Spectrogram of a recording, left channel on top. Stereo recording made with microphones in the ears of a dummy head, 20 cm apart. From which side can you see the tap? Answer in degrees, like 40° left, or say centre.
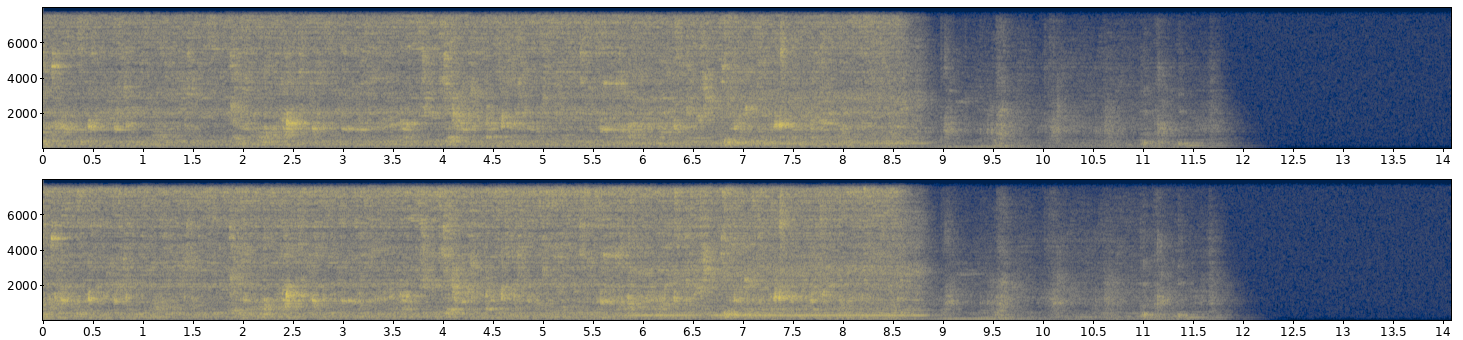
90° right.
